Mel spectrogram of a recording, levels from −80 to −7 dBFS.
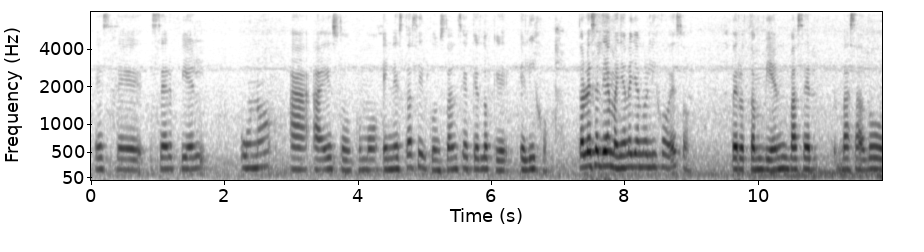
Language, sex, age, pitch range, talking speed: Spanish, female, 30-49, 180-200 Hz, 160 wpm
